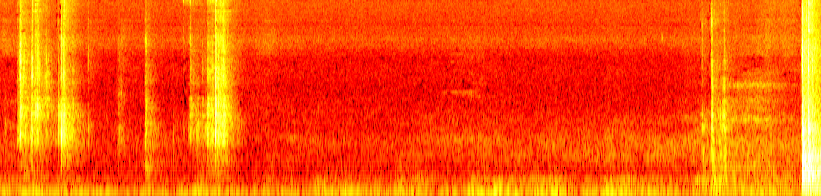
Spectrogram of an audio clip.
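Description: Faint light clicks and rattles of small metal crimp terminals being handled in a plastic parts organizer. There are four or five in the first couple of seconds and another pair near the end.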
